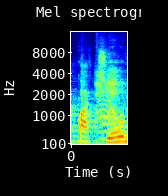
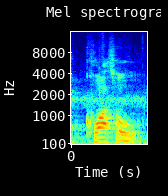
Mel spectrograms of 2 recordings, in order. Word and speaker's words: Couatl: meio que usa, meio que todo mundo fala Quatil, mesmo estando errado. Mas a pronúncia que aparece no D&D Beyond, que eles têm o guia de pronúncia, é Quattle. Só que essa pronúncia... Mas é americana, é americanizada, né? É inglesada, né? Exato. Então também não tá certa. A pronúncia original é diferente de tudo isso. Mas a gente não vai tentar fazer essa pronúncia porque ela é bem complicada.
